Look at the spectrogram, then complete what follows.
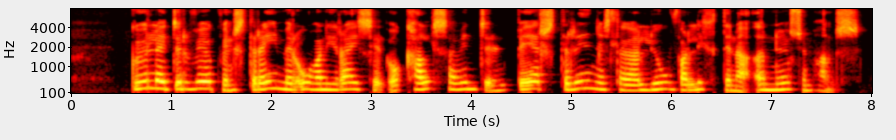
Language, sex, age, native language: Icelandic, female, 20-29, Icelandic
